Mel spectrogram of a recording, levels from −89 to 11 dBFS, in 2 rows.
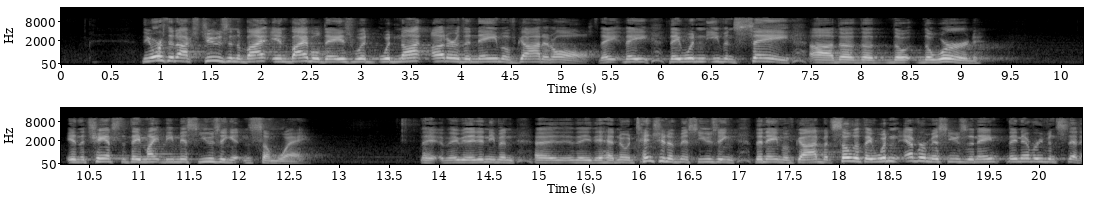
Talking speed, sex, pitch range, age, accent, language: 215 wpm, male, 175-215 Hz, 40-59, American, English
